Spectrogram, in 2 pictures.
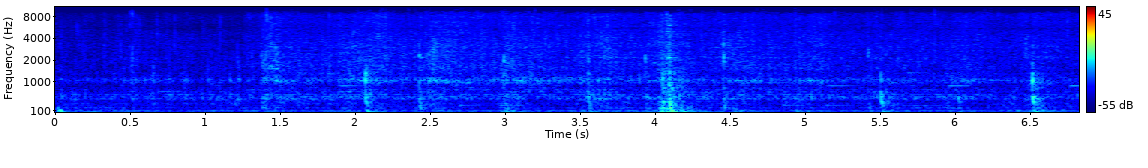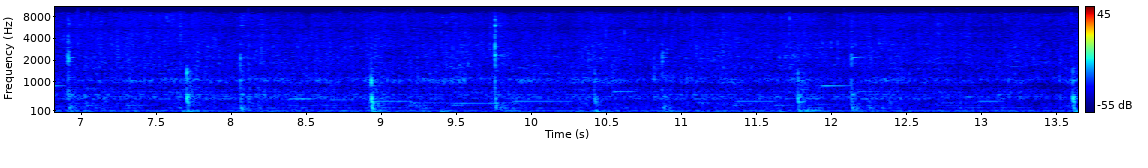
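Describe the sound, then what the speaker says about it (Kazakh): Celery stir-frying in a pan for Uyghur fried lagman (tsomyan): a steady, dense sizzle runs throughout, with light scraping and clinking of the spatula as the pan is stirred, close and moderately loud, with no talk. "Келесі сельдерейді салатын боламыз. Тағы да 10 минуттай қуырамыз."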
